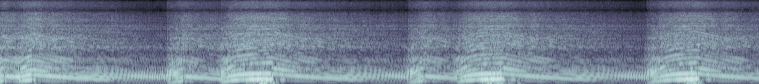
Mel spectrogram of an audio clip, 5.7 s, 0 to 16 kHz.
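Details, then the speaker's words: Holtzfforma 395 chainsaw being ported for racing, squish measured at 0.018 in versus 0.028 in wanted, first short run: revved up and down about every two seconds with a light metallic rattle; owner suspects the too-tight squish, unconfirmed. "But if you pay attention, you're going to hear that like rattle to it. And I don't know. We're going to find out though. We're going to find out if it's because my squish is too tight."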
